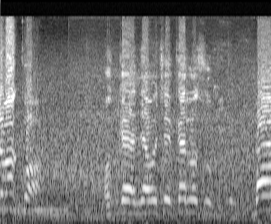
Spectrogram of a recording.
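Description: Another young man answers quickly up close.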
